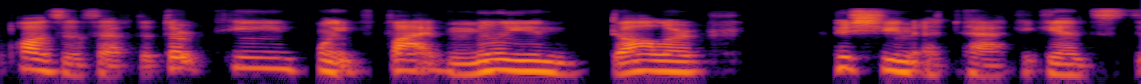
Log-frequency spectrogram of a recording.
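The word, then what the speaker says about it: phishing: It's pronounced fishing as though you're fishing for uh uh you know fishing on a boat and stuff, but uh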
